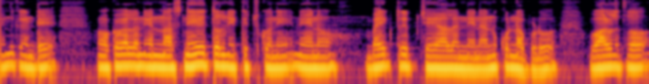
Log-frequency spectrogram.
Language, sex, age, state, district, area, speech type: Telugu, male, 30-45, Andhra Pradesh, Nellore, rural, spontaneous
